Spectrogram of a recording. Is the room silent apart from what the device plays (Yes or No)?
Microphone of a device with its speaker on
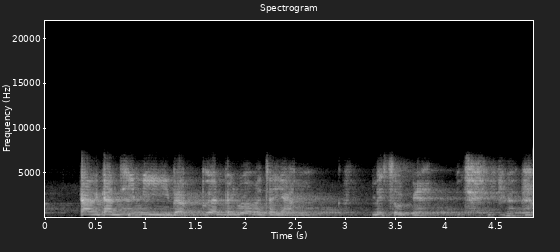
Yes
